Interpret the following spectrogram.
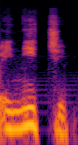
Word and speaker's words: ENIT: T é mudo, ENIT.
